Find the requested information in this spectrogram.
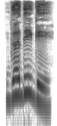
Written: ಕಾತಿಕೆ

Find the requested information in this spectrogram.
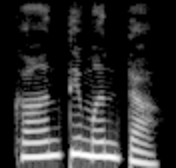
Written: ಕಾಂತಿಮಂತ

